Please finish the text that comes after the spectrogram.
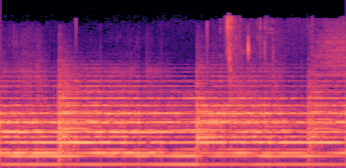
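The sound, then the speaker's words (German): The church bells of the St. Johanneskirche in Wernigerode ring out loudly, with fresh strikes landing roughly every second and a half over a long, humming resonance that never fades between them. “Schon bald wird Hendrik Hopfenblatt auch diese Glocken der St. Johanneskirche aus Wernigerode hochladen.”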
